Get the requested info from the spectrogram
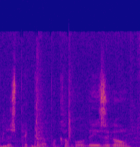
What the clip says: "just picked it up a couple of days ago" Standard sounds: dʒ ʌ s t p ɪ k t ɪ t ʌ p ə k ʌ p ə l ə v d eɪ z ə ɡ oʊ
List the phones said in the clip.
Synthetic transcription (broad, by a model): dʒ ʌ s p ɪ k t ɪ t ʌ p ə k ʌ p l ə v d eɪ z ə ɡ oʊ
